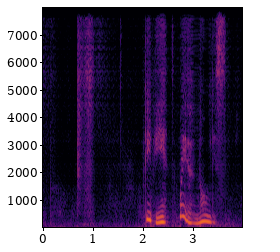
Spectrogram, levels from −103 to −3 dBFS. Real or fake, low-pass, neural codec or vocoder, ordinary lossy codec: fake; none; codec, 16 kHz, 0.3 kbps, FocalCodec; none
